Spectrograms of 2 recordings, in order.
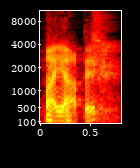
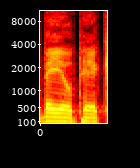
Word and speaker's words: biopic: how to pronounce it Scott Baio pick is what he's saying that's how you do it according to the internet no I think the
